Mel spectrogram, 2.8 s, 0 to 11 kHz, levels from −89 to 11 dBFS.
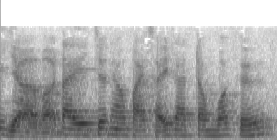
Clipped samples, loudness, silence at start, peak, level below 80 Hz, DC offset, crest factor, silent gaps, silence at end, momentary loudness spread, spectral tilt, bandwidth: under 0.1%; -18 LUFS; 0 s; -2 dBFS; -50 dBFS; under 0.1%; 14 dB; none; 0 s; 4 LU; -12 dB/octave; 5.8 kHz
